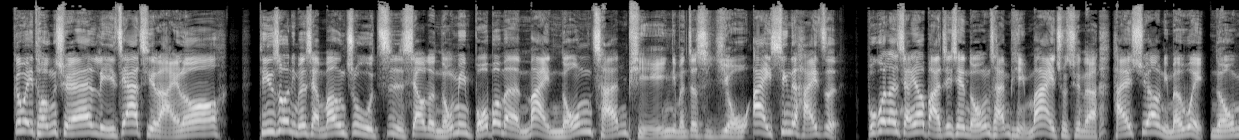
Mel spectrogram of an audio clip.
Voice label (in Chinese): 模仿; 李佳琦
